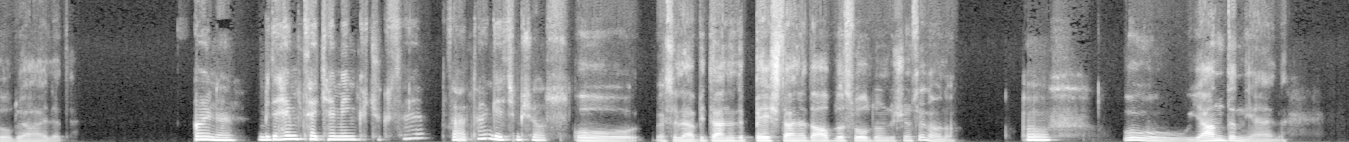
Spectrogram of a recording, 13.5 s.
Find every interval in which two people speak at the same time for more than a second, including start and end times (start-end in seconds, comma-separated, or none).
none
